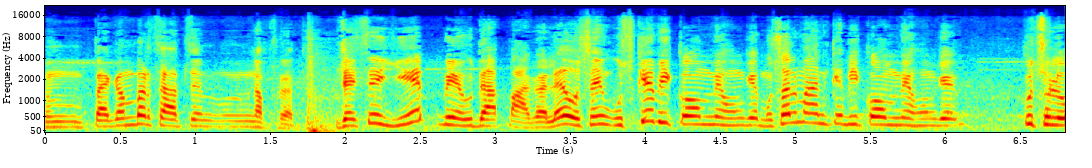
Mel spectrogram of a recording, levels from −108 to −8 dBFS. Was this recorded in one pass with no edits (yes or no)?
no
